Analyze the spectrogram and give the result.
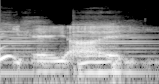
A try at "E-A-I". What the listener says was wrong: Yes, and very flowing. So see if you can go not like E-A-I, but E-A-I. See how it's like I didn't just like do one vowel then the next. It's like they sort of like grow into each other. So it's very like morphing vowel shapes.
